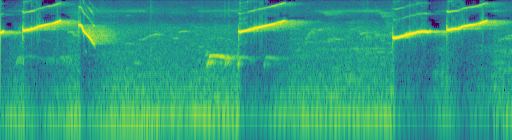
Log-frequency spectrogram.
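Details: Caged white-rumped shama singing to provoke rival shamas into song: loud whistled notes sweeping upward, a sharp falling slur, and short bursts recurring about every two seconds, with quiet low hum and faint softer notes between phrases.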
